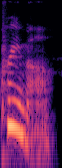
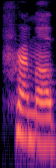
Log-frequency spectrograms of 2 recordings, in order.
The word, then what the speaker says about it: Prema: But you say is it not Prima? I think it's Prema, but I'm not Italian.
